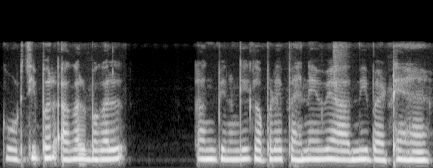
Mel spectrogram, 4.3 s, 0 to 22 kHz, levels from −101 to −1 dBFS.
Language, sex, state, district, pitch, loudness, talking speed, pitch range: Hindi, female, Jharkhand, Deoghar, 220 Hz, -14 LUFS, 165 wpm, 205-225 Hz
